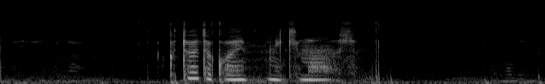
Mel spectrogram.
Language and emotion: Russian, sad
